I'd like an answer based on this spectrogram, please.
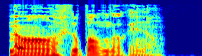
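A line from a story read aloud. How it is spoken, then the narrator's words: Sighed. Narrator (Spanish): suspiró Cohen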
